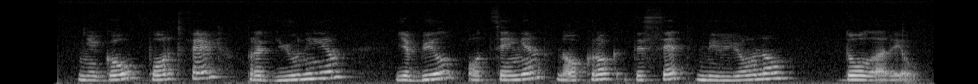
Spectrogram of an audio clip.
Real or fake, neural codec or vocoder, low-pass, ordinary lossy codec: real; none; none; none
